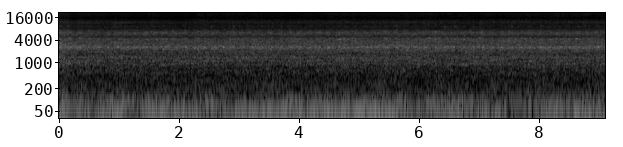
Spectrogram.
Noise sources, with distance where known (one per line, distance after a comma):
large-sounding engine, near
